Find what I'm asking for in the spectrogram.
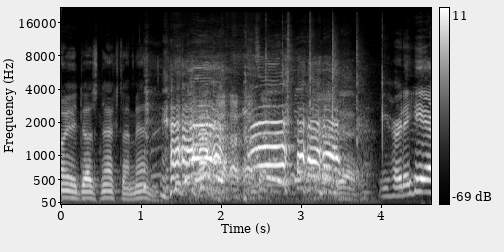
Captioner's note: group laughing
